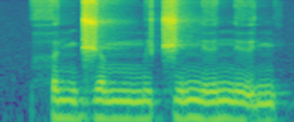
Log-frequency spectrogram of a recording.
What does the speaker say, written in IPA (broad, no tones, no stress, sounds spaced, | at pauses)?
h ə nʲ d͡ʒ œ mː ɪ t͡ʃ ɪ n ɪ n ɪ nʲ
